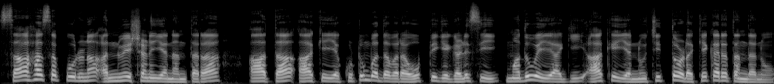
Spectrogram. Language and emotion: Kannada, neutral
